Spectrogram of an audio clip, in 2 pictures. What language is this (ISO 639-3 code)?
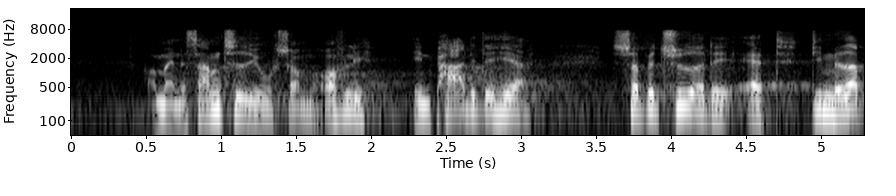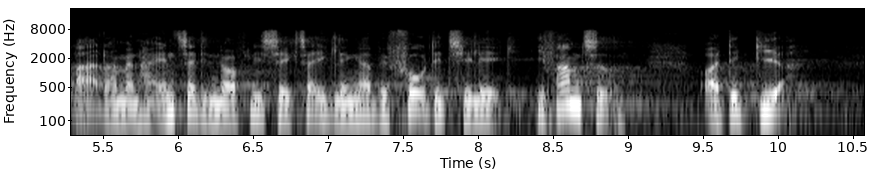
dan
